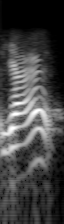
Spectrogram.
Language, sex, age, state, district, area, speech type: Hindi, male, 60+, Uttar Pradesh, Lucknow, urban, conversation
